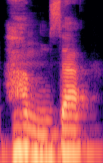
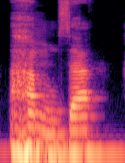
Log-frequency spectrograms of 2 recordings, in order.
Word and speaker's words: হামজা: এই দুটো অক্ষর আমরা যখনই দেখব তখন আমরা ইজিভাবে একেবারে সহজে তাড়াতাড়ি উচ্চারণ করব। আলিফ আলিফ আলিফ আলিফ এভাবে এটাও আমরা তাড়াতাড়ি পড়বো। হামজা হামজা হামজা হামজা। এভাবে আমরা তাড়াতাড়ি করে পড়বো।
